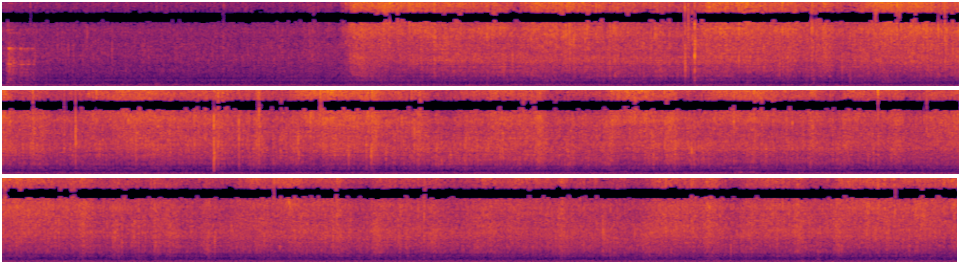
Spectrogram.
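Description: Shredded bamboo shoots sizzling as they fry in a hot pan while a wooden spatula stirs them, with a few sharp clicks from the spatula against the pan. The sizzle steps up in loudness about three and a half seconds in.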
